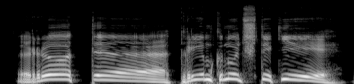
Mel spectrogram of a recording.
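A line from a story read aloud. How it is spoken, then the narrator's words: Shouted command. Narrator (Russian): закричал Нелюбин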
